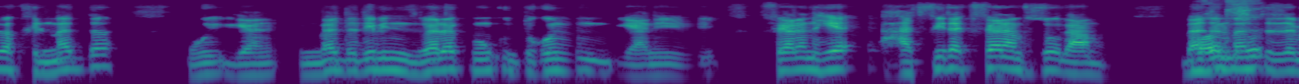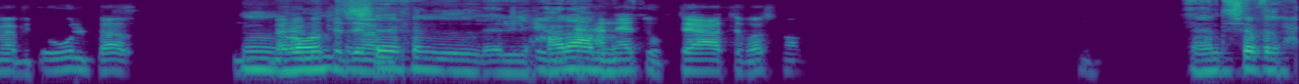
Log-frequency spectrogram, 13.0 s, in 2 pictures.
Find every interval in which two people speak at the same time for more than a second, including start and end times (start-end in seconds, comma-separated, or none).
7.7-9.6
